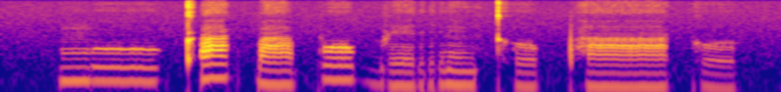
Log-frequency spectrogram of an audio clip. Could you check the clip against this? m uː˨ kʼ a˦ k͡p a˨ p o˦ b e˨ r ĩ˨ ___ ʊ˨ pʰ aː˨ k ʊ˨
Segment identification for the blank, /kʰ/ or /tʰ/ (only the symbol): kʰ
